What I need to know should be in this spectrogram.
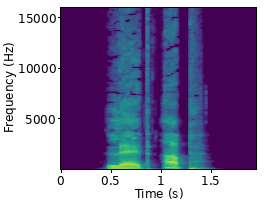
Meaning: third-person singular present of abladen
- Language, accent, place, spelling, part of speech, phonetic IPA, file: German, Germany, Berlin, lädt ab, verb, [ˌlɛːt ˈap], De-lädt ab.ogg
